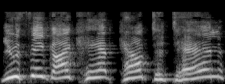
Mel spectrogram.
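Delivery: very high, drawn-out, lost-it yelling outburst. Retelling how a coach yelled at someone who skipped reps: imitating Nick yelling. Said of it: "he yells at".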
